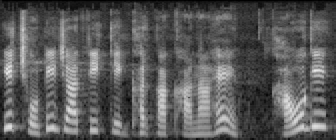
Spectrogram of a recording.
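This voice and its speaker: Woman doing a high, mocking palace maid. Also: big pitch swings, takes it slowly, highs cut off, exaggerated voice.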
